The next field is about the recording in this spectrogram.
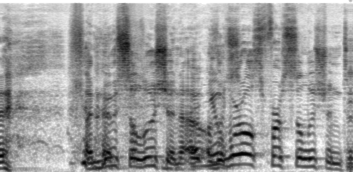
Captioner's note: laughs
